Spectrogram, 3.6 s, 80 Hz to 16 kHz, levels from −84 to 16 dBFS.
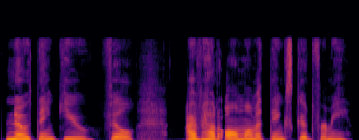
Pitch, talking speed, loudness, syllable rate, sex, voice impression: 185 Hz, 200 wpm, -19 LUFS, 4.8 syllables/s, female, very feminine, slightly young, slightly adult-like, thin, slightly tensed, powerful, bright, hard, clear, fluent, cute, slightly cool, intellectual, very refreshing, sincere, calm, friendly, reassuring, slightly unique, wild, slightly sweet, lively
